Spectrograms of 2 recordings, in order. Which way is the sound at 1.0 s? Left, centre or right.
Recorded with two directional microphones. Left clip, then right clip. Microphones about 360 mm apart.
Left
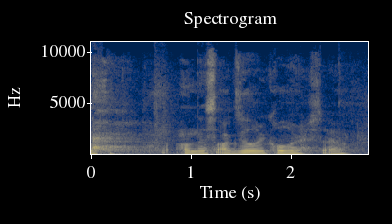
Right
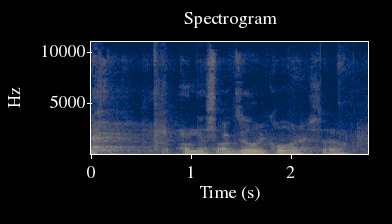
Centre.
